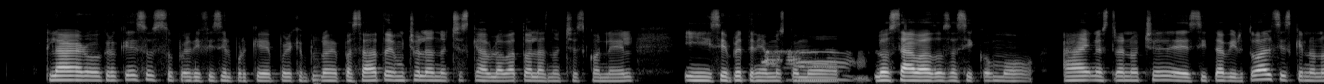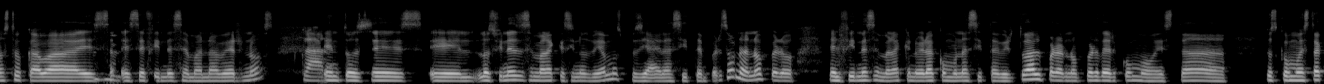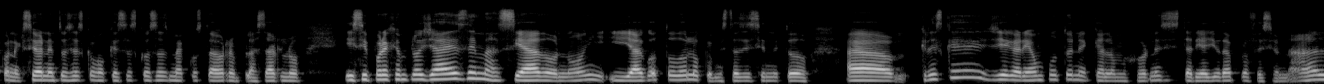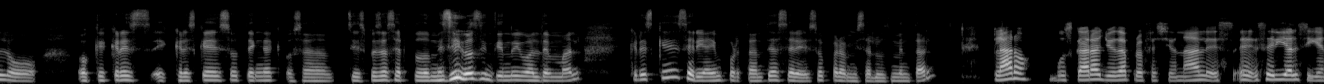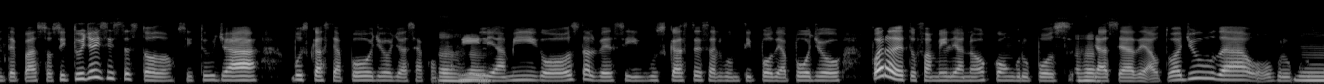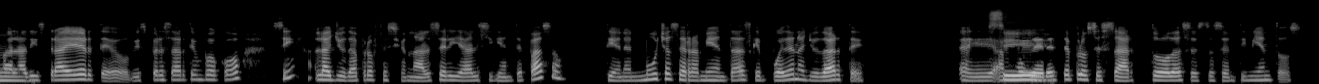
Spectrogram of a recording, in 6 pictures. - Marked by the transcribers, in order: laughing while speaking: "me sigo sintiendo"
- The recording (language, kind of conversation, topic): Spanish, advice, ¿Cómo puedo afrontar el fin de una relación larga y reconstruir mi rutina diaria?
